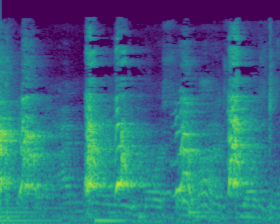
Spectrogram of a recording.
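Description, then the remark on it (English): A dog named Maple barks loudly and repeatedly, five or so sharp barks coming in quick, uneven bursts over a few seconds. “Hmm and Maple is a very sweet dog with a very loud, never ending bark.”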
